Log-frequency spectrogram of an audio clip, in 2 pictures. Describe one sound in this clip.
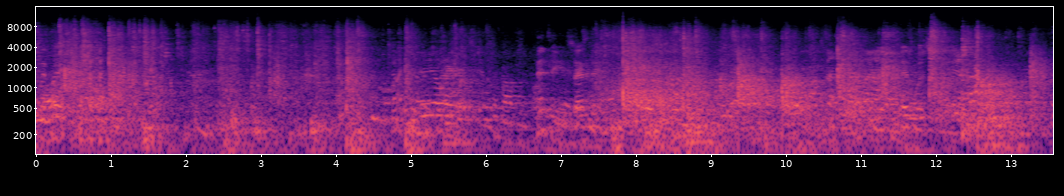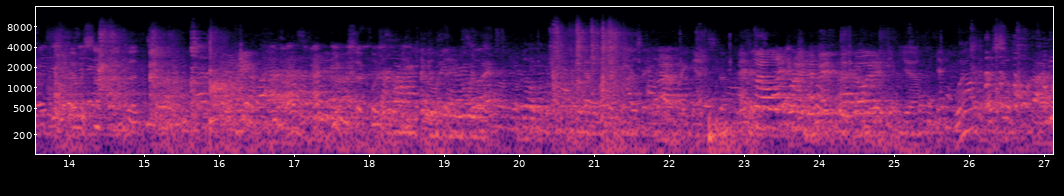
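Wooden swords strike shields and armour with sharp knocks.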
